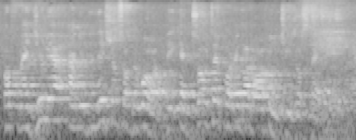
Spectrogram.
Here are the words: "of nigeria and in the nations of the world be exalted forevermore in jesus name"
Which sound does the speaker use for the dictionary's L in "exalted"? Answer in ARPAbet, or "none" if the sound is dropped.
L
